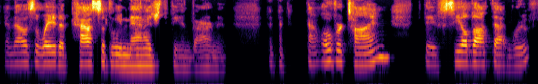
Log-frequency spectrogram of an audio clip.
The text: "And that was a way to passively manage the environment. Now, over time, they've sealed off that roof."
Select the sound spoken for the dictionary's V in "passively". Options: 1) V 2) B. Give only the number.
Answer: 1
